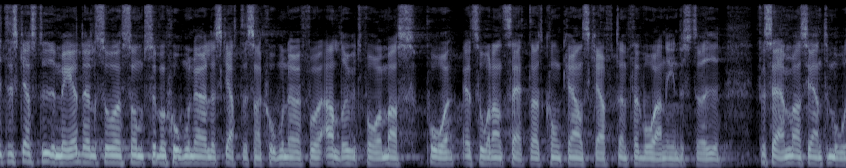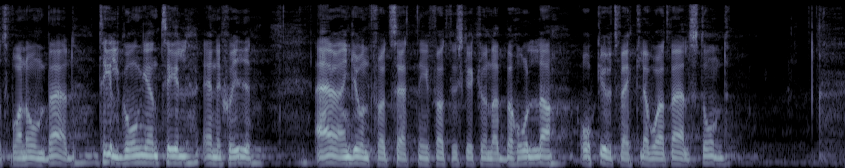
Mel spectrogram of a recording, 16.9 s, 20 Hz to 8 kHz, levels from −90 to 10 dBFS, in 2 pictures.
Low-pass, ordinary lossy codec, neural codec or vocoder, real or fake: 7.2 kHz; MP3, 64 kbps; codec, 16 kHz, 16 kbps, FreqCodec, larger model; fake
